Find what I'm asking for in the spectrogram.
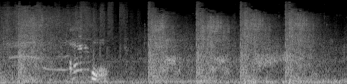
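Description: Gunfire in the co-op video game Resident Evil 5: a burst of shots followed by several evenly spaced broadband bangs, moderately loud, with talk in the background.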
